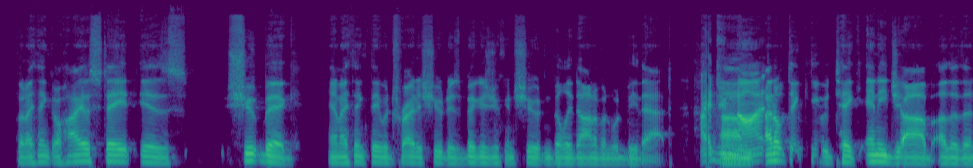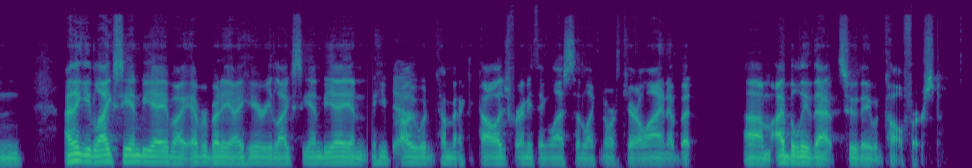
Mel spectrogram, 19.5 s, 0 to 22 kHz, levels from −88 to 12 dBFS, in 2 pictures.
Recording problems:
none

